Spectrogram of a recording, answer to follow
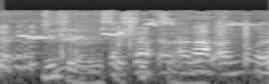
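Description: Indistinct conversation: voices talking over one another.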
